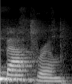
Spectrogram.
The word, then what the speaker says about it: bathroom: I'm in the bathroom. 자, bathroom 발음을 좀 가르쳐 줘야 되겠네요. 몇 가지 소리가 배. TH는 몇 가지 소리 갖고 있었더라? This 중에서 여기서는 스. Bath. 그다음에 room. 됐습니까?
